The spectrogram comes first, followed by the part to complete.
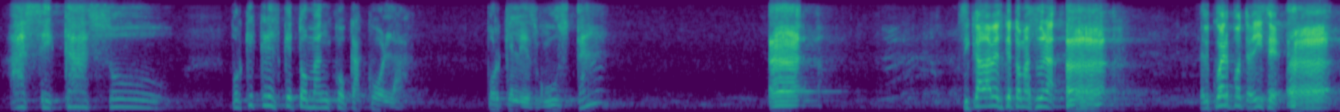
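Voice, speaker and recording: A middle-aged man with a Mexican accent, giving a lively motivational talk and leading a conference crowd in chants. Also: sits high, vocal fry, husky. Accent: Mexican Spanish. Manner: energetic, leads crowd in call-and-response chants. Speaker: motivational speaker. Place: large conference hall. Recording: dull, lo-fi audio with long hall reverb.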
